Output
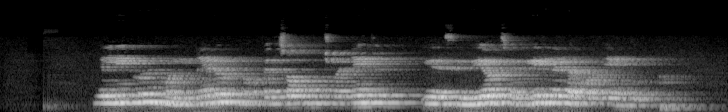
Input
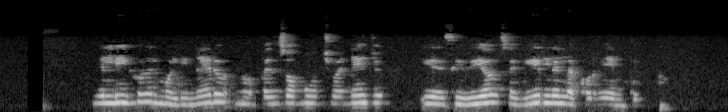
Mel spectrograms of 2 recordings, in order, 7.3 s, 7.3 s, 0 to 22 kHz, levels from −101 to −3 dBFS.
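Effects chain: spring tank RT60 1.1 s, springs 41/56 ms, chirp 55 ms, DRR -5.5 dB; gain -3.5 dB

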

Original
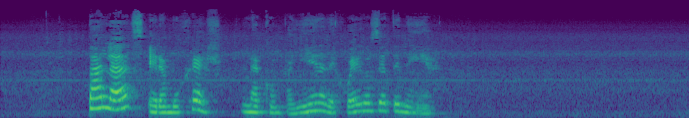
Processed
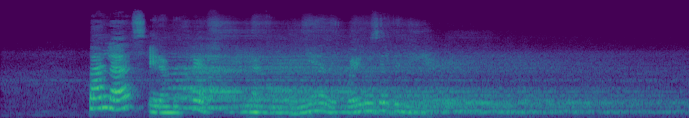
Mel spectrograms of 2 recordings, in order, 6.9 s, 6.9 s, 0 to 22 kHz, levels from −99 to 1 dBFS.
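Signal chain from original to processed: chorus voices 2, 0.67 Hz, delay 30 ms, depth 4.7 ms; diffused feedback echo 0.97 s, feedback 52%, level -8 dB; low-pass opened by the level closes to 1900 Hz, open at -28 dBFS; gain -5 dB

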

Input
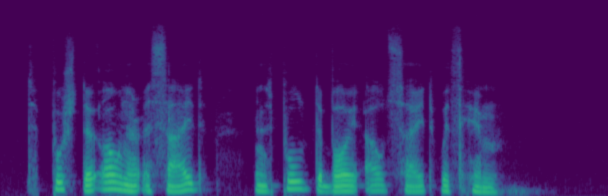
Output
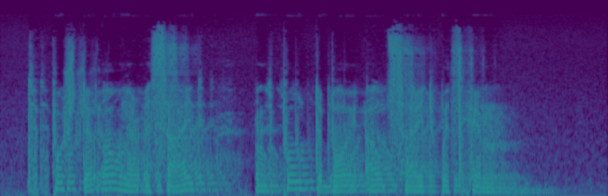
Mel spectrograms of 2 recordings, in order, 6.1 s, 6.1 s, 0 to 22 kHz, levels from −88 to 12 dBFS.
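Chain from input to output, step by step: compressor, threshold -28 dBFS, peak gain reduction 12.5 dB; on a send: feedback echo 0.118 s, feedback 28%, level -13 dB; on the sum: spectral compressor 4:1; gain +6.5 dB

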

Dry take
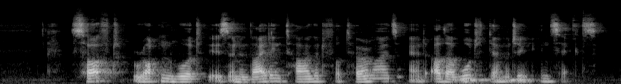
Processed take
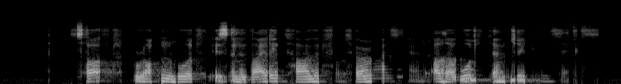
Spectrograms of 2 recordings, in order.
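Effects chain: nonlinear frequency compression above 2900 Hz 1.5:1; level quantiser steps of 23 dB; 1.98–2.8 tone controls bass -2 dB, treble +6 dB

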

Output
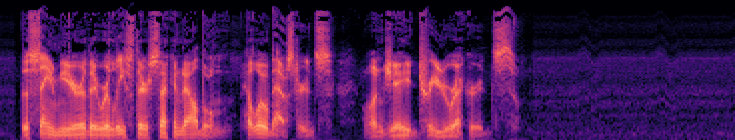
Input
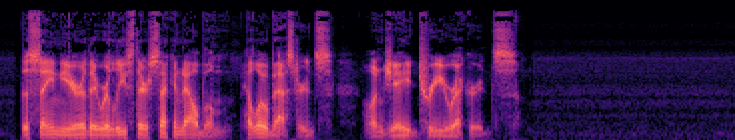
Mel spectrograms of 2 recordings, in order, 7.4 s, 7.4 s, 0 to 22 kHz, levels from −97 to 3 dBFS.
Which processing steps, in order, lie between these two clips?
2.09–3.13 low shelf 110 Hz -10.5 dB; record warp 78 rpm, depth 250 cents; gain +5.5 dB

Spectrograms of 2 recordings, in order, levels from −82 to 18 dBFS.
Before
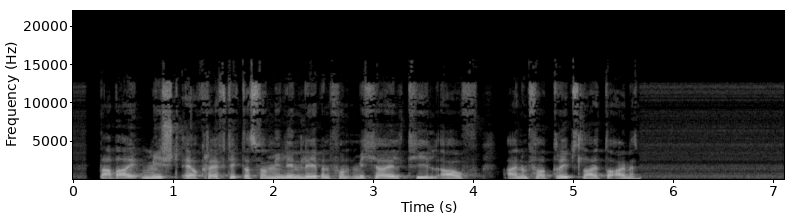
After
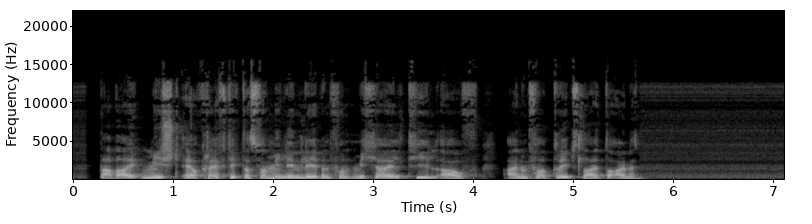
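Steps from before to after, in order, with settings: flange 1 Hz, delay 8.7 ms, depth 4.4 ms, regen -69%; gain +4.5 dB

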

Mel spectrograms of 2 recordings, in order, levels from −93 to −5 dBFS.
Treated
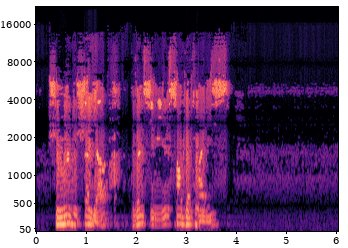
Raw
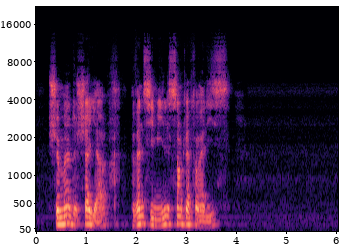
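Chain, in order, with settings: bin magnitudes rounded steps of 30 dB; 0.95–1.35 high shelf 2500 Hz +12 dB; 2.06–2.73 HPF 140 Hz -> 350 Hz 12 dB/oct; tilt shelf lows -8.5 dB; fixed phaser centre 1100 Hz, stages 4; maximiser +20 dB; gain -5.5 dB

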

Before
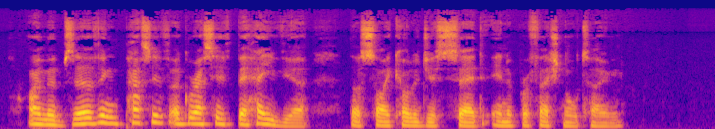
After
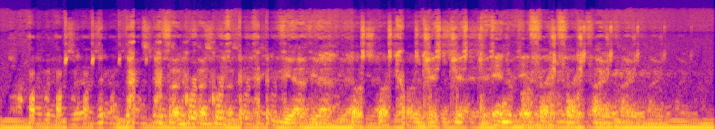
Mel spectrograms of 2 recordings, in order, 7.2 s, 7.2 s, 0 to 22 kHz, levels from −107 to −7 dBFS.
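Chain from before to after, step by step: low shelf 320 Hz -11.5 dB; in parallel at +3 dB: compressor 10:1, threshold -33 dBFS, peak gain reduction 18 dB; on the sum: hum 60 Hz, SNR 12 dB; flipped gate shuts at -12 dBFS, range -26 dB; LFO notch saw up 4.7 Hz 460–4300 Hz; on a send: feedback echo 0.268 s, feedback 38%, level -7.5 dB; on the sum: maximiser +22.5 dB; ensemble effect; gain -2 dB

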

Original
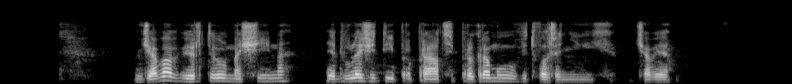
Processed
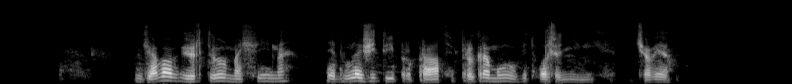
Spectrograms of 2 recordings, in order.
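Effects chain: LFO low-pass saw down 1.1 Hz 620–1900 Hz; vibrato 4.6 Hz 80 cents; gain -5 dB

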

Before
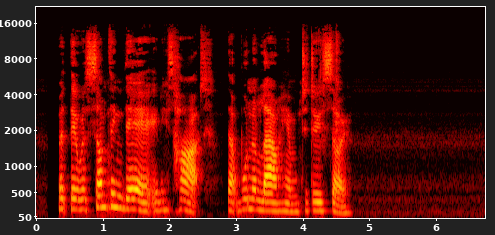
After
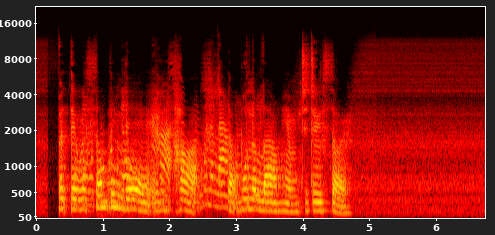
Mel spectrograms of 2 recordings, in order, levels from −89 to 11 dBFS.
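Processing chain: per-bin compression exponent 0.6; echoes that change speed 0.323 s, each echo +6 st, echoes 3, each echo -6 dB; treble ducked by the level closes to 760 Hz, closed at -17 dBFS; gain +2 dB

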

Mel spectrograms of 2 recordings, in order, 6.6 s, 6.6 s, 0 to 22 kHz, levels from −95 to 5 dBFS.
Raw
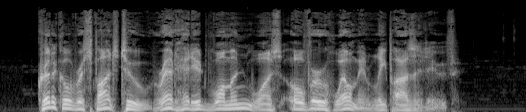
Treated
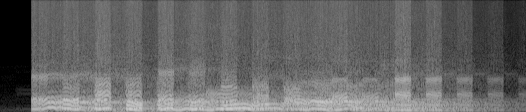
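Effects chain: stepped spectrum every 0.2 s; air absorption 160 m; feedback echo 0.386 s, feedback 45%, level -5 dB; clock jitter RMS 0.098 ms; gain -1 dB

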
